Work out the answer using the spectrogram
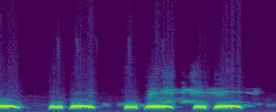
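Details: Spotted dove used as a decoy, in the local voice style, gives urging coos and a calling crow with a double ending: a steady series of deep, paired coo notes, with a faint higher tone drifting behind the middle phrases.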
